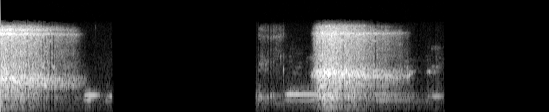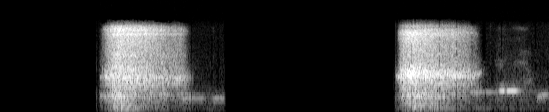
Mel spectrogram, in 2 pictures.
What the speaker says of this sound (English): Take a nice full exhale into it and an inhale out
